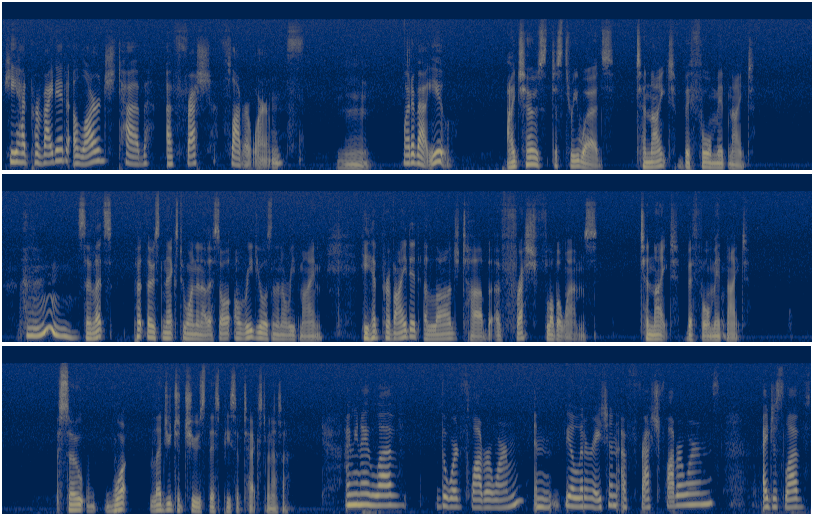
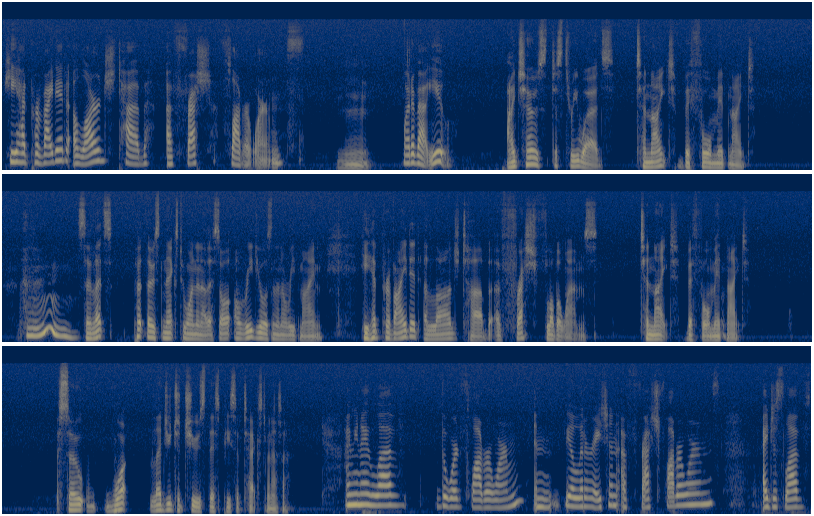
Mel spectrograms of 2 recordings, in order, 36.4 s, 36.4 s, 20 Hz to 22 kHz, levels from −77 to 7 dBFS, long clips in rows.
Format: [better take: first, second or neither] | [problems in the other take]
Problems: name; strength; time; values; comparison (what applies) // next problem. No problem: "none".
neither | hiss; noticeable; throughout; 20 dB below the speech; the same in both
